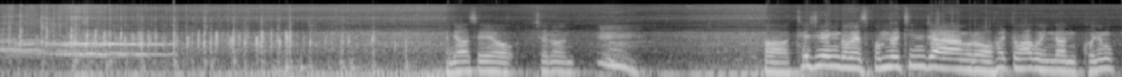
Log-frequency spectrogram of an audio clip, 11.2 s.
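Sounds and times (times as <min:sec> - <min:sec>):
large crowd applauding: 0:00.0 - 0:04.4
low rumbling hum: 0:00.0 - 0:11.2
speech: 0:04.5 - 0:06.5, 0:07.6 - 0:11.2.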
